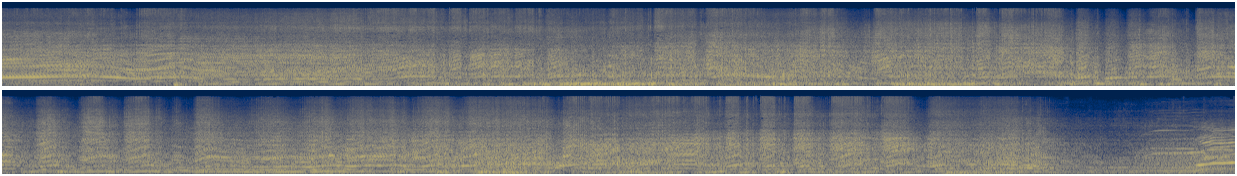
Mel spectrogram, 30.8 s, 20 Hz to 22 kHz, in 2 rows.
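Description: LS V8 engine of a Holden VY ute held at high revs through a burnout, the rear tyres spinning on the pad, the engine repeatedly hitting the rev limiter. The engine note drops away about a second and a half before the end.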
